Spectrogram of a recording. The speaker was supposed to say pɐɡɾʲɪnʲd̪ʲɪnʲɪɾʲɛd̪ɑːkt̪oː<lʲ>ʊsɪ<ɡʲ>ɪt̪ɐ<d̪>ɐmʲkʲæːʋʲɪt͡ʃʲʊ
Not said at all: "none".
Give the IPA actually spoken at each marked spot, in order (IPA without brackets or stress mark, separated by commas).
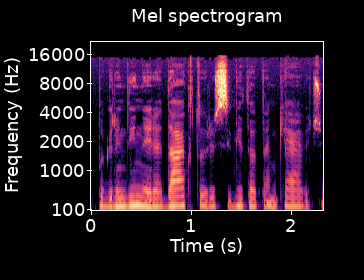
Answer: ɾʲ, ɡʲ, t̪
